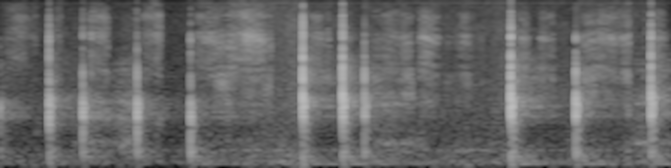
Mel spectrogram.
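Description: Writing on a board during a lecture on wave stability: a series of crisp, dry taps and short scratchy strokes at an uneven pace, fairly quiet, with no talk.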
